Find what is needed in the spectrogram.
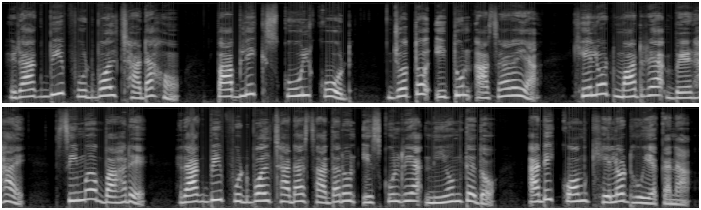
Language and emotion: Santali, neutral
